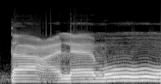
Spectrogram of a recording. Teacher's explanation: মু এখানে 3 আলিফ টেনে নুনকে সাকিন করে ফেলবো, কারণ মদের হরফের বামের হরফে ওয়াকফ হইলে মধ্যে আরজি 3 আলিফ টানিয়া পড়িতে হয়।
